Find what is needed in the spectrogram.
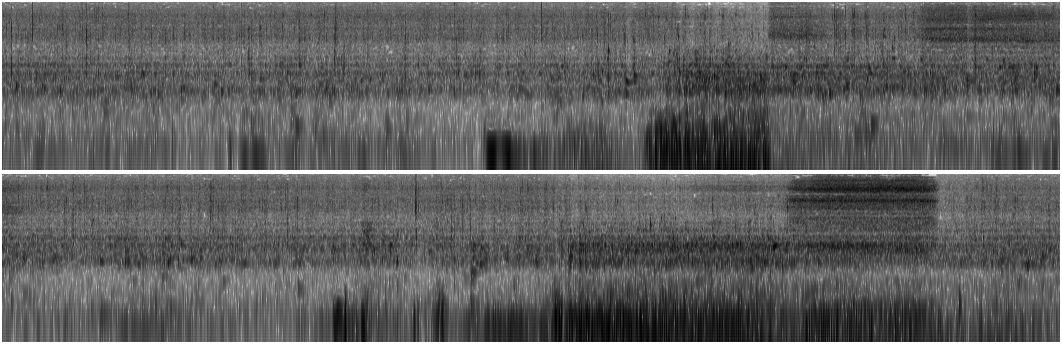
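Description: Scuba diver breathing through a regulator underwater: a steady bubbling background with two loud gushes of exhaled bubbles, a short one about a third of the way in and a longer one near the end. A brief high hiss comes about halfway through.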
